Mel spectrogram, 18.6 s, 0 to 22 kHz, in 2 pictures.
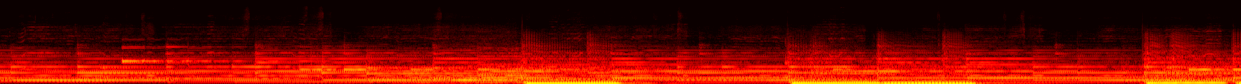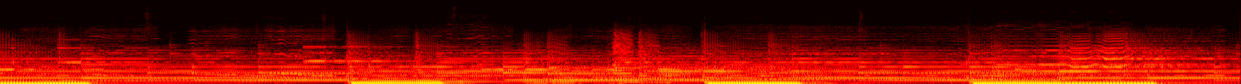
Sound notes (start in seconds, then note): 8.8 laughs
